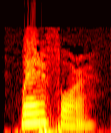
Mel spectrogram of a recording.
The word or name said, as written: wherefore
